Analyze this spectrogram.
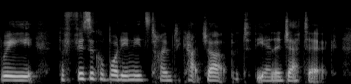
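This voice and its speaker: Talking at a very fast pace, a woman uses a medium pitch and a dark, mellow tone over a quiet background. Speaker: spiritual channeller. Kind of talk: channelled spiritual monologue.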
